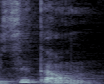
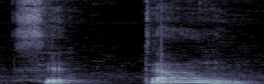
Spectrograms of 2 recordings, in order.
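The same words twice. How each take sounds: First: The stress is on sit. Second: The stress is on down.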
